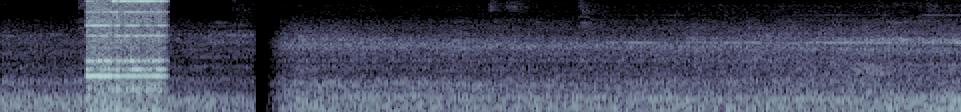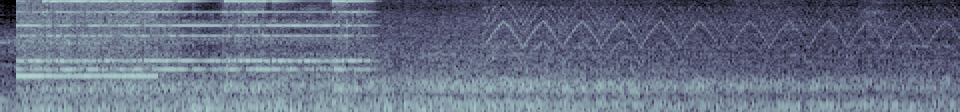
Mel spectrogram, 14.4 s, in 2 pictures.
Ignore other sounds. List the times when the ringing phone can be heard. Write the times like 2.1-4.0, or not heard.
0.6-1.3, 7.3-10.1.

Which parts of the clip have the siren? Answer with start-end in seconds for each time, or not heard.
10.8-14.3.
